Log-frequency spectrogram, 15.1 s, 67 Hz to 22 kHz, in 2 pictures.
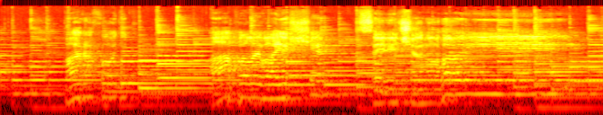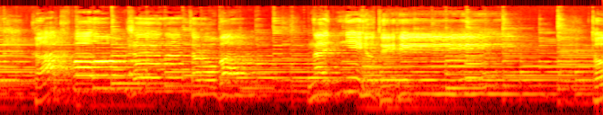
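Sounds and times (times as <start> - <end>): classical guitar: 0.0 - 15.0
man singing: 0.8 - 15.0.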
